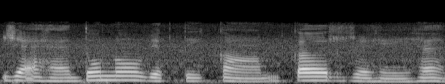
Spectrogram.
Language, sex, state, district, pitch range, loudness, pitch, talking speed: Hindi, female, Punjab, Fazilka, 150-185 Hz, -17 LUFS, 160 Hz, 95 wpm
